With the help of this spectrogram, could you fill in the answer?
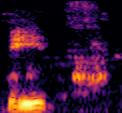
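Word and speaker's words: apizza: They New Haven Pizza, locally called a pizza, pronounced beats.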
